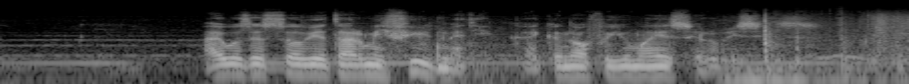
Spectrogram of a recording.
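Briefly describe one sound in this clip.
A man speaks tensely through a speaker.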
